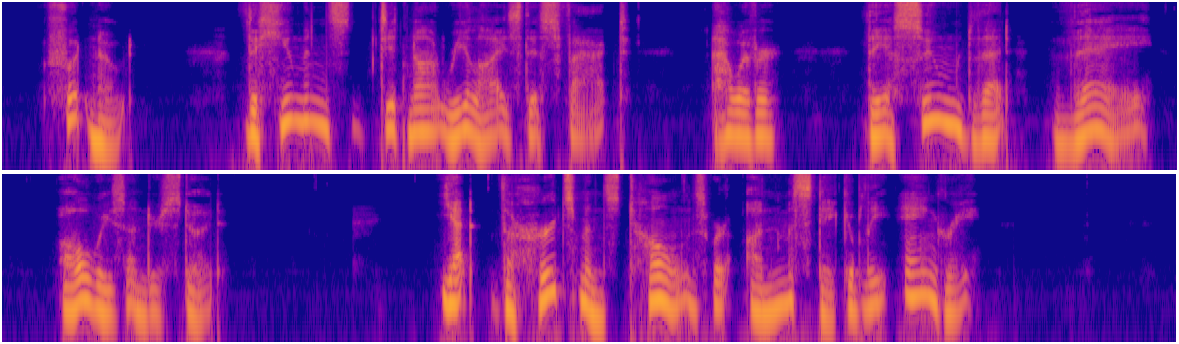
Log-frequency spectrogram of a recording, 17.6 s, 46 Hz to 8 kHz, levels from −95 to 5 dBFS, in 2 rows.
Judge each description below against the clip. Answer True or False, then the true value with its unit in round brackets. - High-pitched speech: False (135 Hz)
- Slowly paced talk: True (75 wpm)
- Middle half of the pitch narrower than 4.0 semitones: False (5.0 semitones)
